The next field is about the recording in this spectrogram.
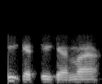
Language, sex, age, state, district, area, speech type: Sindhi, male, 45-60, Uttar Pradesh, Lucknow, rural, conversation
